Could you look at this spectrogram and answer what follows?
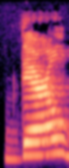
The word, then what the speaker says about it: there'll: Como o E final do there não é pronunciado, a contração do there com will soa there'll, there'll. É aquela passagem do R para o L que acontece na palavra mundo, world. Então você enrola a língua para o R,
